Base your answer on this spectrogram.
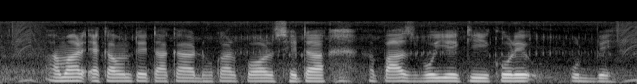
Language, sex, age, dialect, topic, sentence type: Bengali, male, 18-24, Rajbangshi, banking, question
